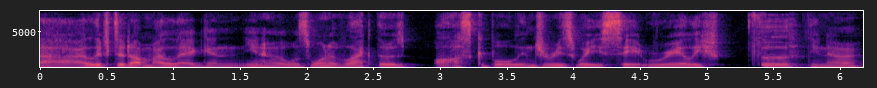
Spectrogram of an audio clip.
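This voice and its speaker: With an Australian accent, a man speaks at a fairly quick pace and medium pitch, his dark, mellow tone set in a monotone, flat intonation. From Sydney, Australia. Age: 20s. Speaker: podcast guest. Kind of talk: casual chat.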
